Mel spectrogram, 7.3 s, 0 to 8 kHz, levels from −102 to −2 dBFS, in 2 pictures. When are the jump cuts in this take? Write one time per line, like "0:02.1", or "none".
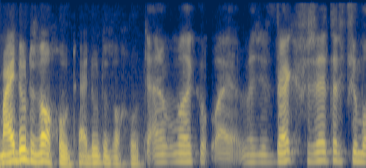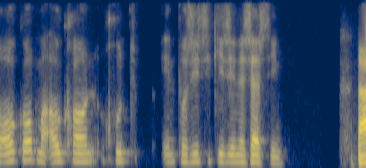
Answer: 0:01.5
